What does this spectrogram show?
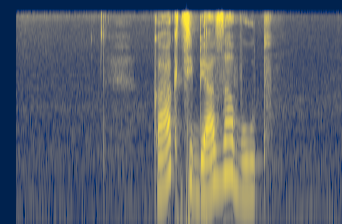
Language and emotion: Russian, neutral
